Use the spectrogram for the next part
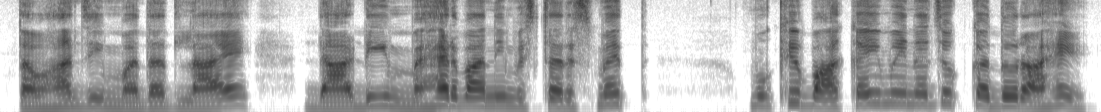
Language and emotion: Sindhi, happy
